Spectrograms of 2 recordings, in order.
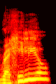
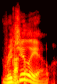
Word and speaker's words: Regilio: Is it Rahilio? Uh I wish I'd get more work. No, I'm just a boring Italian. Uh Rilio.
